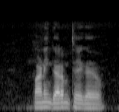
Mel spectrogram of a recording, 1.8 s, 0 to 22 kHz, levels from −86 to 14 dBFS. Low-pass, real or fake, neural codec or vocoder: 10.8 kHz; real; none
